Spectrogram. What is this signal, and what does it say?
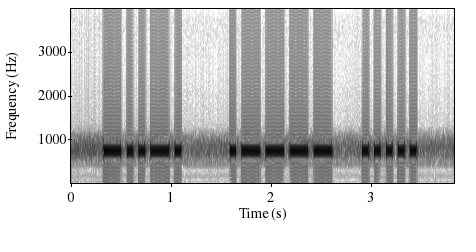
Morse code, heard as a keyed tone, about 20 wpm, spaced as for 16 wpm, 740 Hz. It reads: / 15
